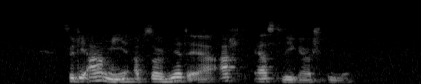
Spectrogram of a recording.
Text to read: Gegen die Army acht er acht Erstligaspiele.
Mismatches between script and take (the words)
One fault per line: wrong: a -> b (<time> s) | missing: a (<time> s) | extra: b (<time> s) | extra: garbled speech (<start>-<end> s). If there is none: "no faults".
wrong: Gegen -> Für (0.6 s)
wrong: acht -> absolvierte (1.3 s)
